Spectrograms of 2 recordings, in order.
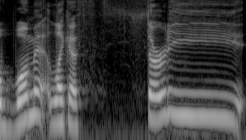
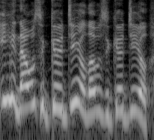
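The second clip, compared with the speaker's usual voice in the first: higher mock teasing; teasing coworkers; 7 semitones higher than usual. Coworkers tease the cashier, higher mock tone. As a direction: rib him like a coworker. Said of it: "everyone in the store is like".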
